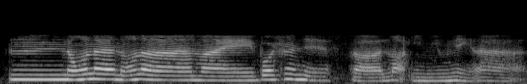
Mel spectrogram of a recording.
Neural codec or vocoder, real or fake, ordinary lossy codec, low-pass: codec, 16 kHz, 4.8 kbps, FACodec; fake; AAC, 16 kbps; 7.2 kHz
